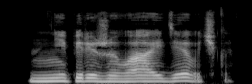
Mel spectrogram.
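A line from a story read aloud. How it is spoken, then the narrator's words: Sad reply. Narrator (Russian): печально отозвался на мои мысли тукан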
